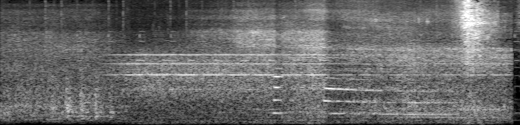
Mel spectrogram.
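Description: High-speed electric train running past: a steady rumble of wheels on the track, joined after about two seconds by high steady whining tones that step down and slowly fall in pitch from about the middle. A rushing surge comes near the end.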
